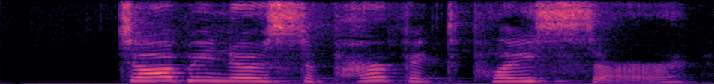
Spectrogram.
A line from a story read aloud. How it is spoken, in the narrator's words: he said happily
